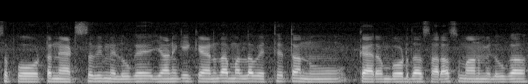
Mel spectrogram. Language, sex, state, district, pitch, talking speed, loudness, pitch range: Punjabi, male, Punjab, Kapurthala, 130 Hz, 195 wpm, -16 LUFS, 125-135 Hz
